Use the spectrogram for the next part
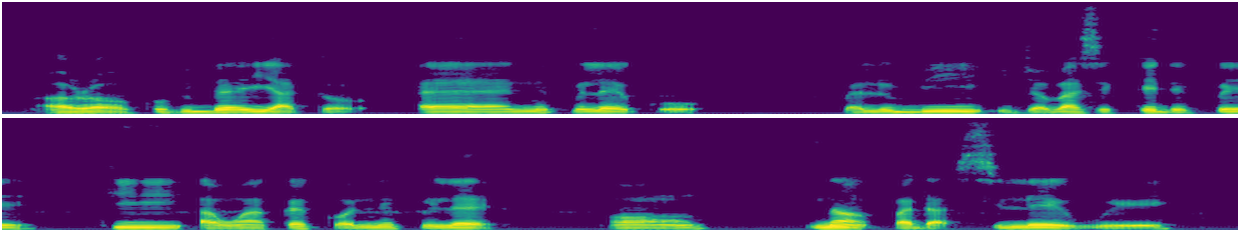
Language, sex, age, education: Yoruba, male, 46-60, tertiary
